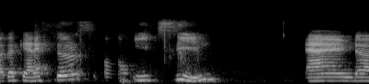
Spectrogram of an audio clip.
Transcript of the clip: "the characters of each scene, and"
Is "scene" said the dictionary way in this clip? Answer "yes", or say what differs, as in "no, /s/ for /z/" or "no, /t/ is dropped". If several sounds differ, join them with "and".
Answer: no, /l/ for /n/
